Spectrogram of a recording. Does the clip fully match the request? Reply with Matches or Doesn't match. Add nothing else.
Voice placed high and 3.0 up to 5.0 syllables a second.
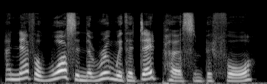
Doesn't match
